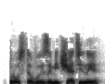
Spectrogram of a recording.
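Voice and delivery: ordinary delivery, nothing marked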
